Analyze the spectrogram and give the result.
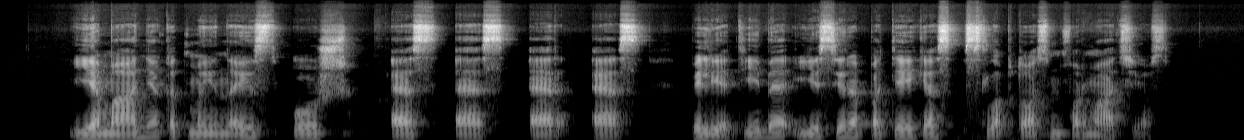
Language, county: Lithuanian, Alytus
